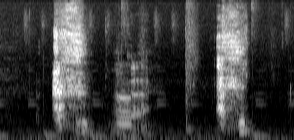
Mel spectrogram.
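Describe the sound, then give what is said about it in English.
Two explosive, breathy sneezes, loud and sudden, with a brief voiced sound between them. “Bless you.”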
